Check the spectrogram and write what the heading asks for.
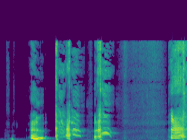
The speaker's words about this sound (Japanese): も う笑っちゃったらもう咳が出ちゃって大変だ。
